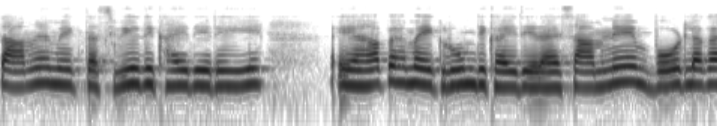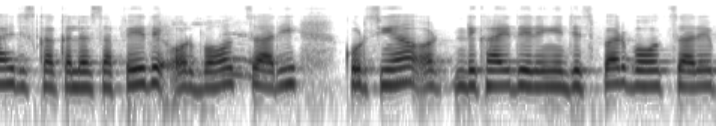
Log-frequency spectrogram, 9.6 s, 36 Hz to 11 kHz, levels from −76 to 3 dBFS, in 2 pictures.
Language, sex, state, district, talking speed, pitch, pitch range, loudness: Hindi, female, Uttar Pradesh, Budaun, 240 wpm, 225 Hz, 220-240 Hz, -15 LUFS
